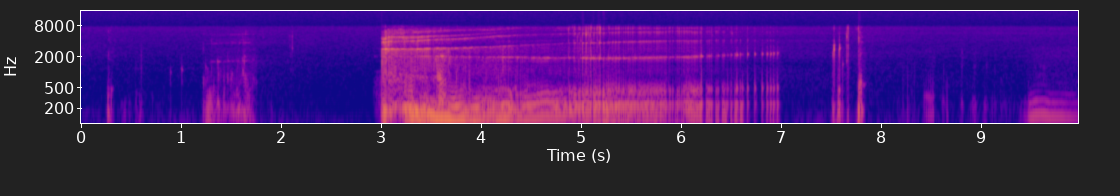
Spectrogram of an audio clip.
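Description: Loud, long low gurgling rumble with shorter grumbles around it: stomach growling from an empty stomach.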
